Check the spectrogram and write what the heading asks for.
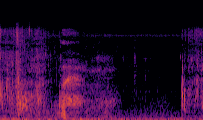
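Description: Hooked bass splashing at the water's surface while being reeled toward the kayak, with a louder splash about a second in and a few faint clicks near the end.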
